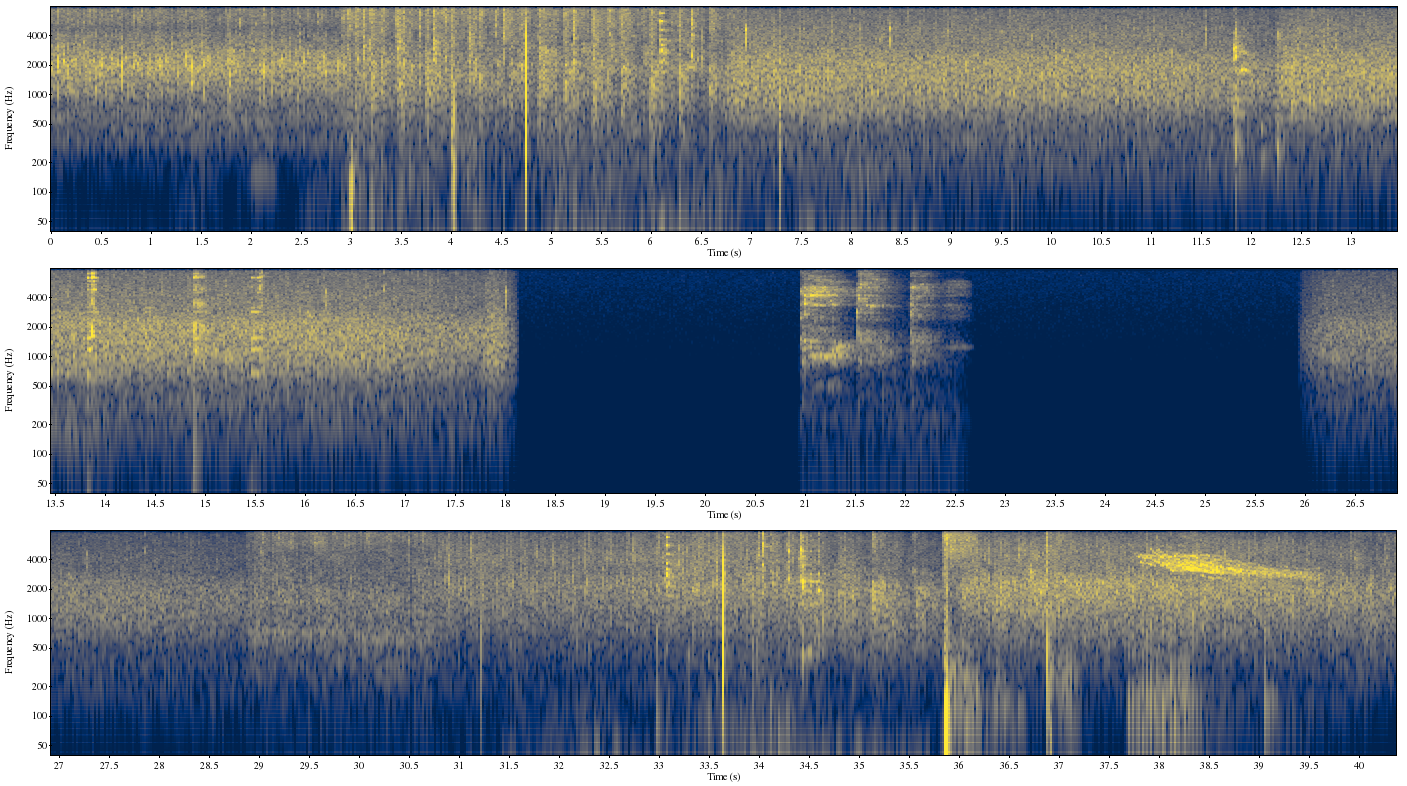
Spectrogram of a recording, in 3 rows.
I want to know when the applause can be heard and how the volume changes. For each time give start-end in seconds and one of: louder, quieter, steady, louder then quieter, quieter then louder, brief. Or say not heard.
0.0-18.1 steady
25.9-40.3 louder.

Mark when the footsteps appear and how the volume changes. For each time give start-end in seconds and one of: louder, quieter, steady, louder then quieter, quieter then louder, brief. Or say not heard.
not heard.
